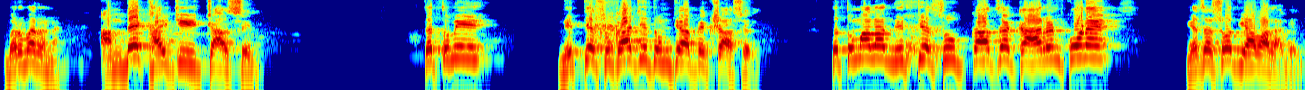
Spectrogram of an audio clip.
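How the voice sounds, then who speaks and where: Leading a scripture class, a high-pitched male spiritual teacher speaks unhurriedly with big pitch swings, frequent pauses and a darkish tone. He keeps firing questions at his students and checking for agreement, and instructs them to number and underline passages.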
